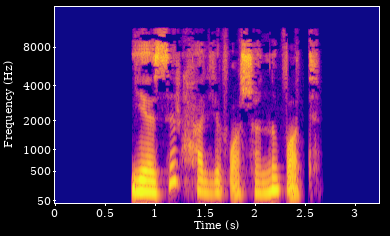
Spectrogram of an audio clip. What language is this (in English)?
Kabardian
